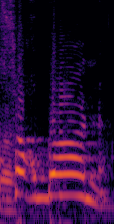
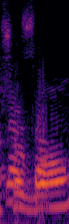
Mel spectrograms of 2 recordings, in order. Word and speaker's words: Sorbonne: La Sorbonne. La Sorbonne.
